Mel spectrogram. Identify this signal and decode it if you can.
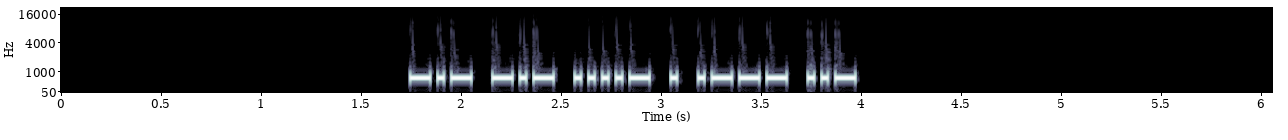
Morse code, heard as a keyed tone, about 34 wpm, 700 Hz. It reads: KK4EJU
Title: USA Call Signs - 6 Characters - Repeated 3x - 35wpm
